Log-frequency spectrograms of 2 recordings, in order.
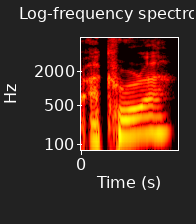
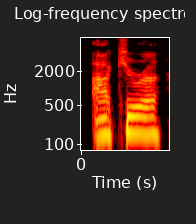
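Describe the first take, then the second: First: Acura said the way it should be pronounced, "a-KOO-ra"; "Acura" with an "oo" in the middle, no "y" glide; corrected pronunciation. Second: Said in the usual way. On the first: Shown as a demonstration. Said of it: "it should be pronounced".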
